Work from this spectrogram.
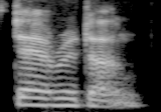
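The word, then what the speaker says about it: Dehradun: It's Trizin and it's Deradun.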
